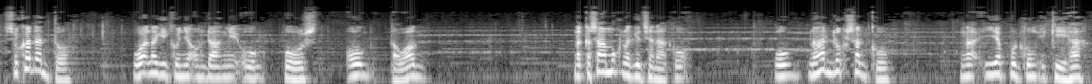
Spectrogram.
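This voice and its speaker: A man's voice: on the high side, moderate pace, pauses often, pushed and bright, soft background music. A man playing a polite young delivery rider. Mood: worried. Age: 20s. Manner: polite and apologetic, says sir and ma'am often. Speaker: letter sender narrating his problem.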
